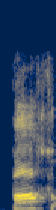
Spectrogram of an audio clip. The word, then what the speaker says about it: Bach: So you're talking about Bach or Bach flower remedies. It gets pronounced both ways, yeah?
